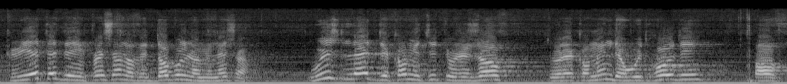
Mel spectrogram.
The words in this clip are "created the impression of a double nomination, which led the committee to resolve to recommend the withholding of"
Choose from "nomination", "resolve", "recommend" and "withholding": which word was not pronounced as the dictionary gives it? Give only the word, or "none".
withholding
